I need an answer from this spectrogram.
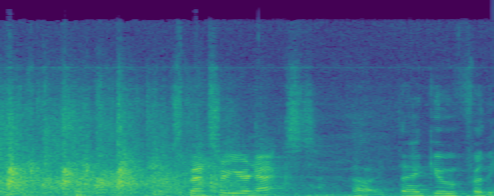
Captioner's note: applause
